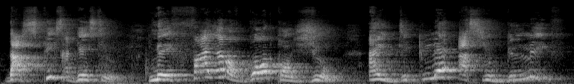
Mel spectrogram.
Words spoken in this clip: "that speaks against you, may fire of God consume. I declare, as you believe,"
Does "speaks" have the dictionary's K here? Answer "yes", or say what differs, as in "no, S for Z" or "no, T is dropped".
yes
